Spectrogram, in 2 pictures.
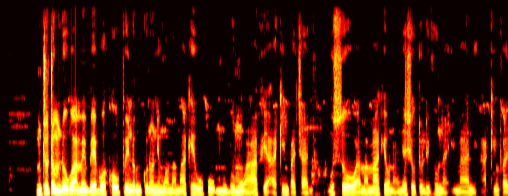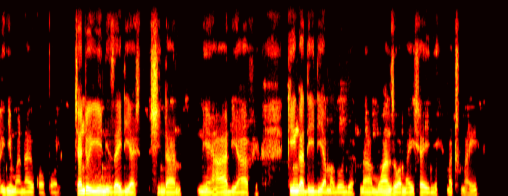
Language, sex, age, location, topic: Swahili, male, 18-24, Kisumu, health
